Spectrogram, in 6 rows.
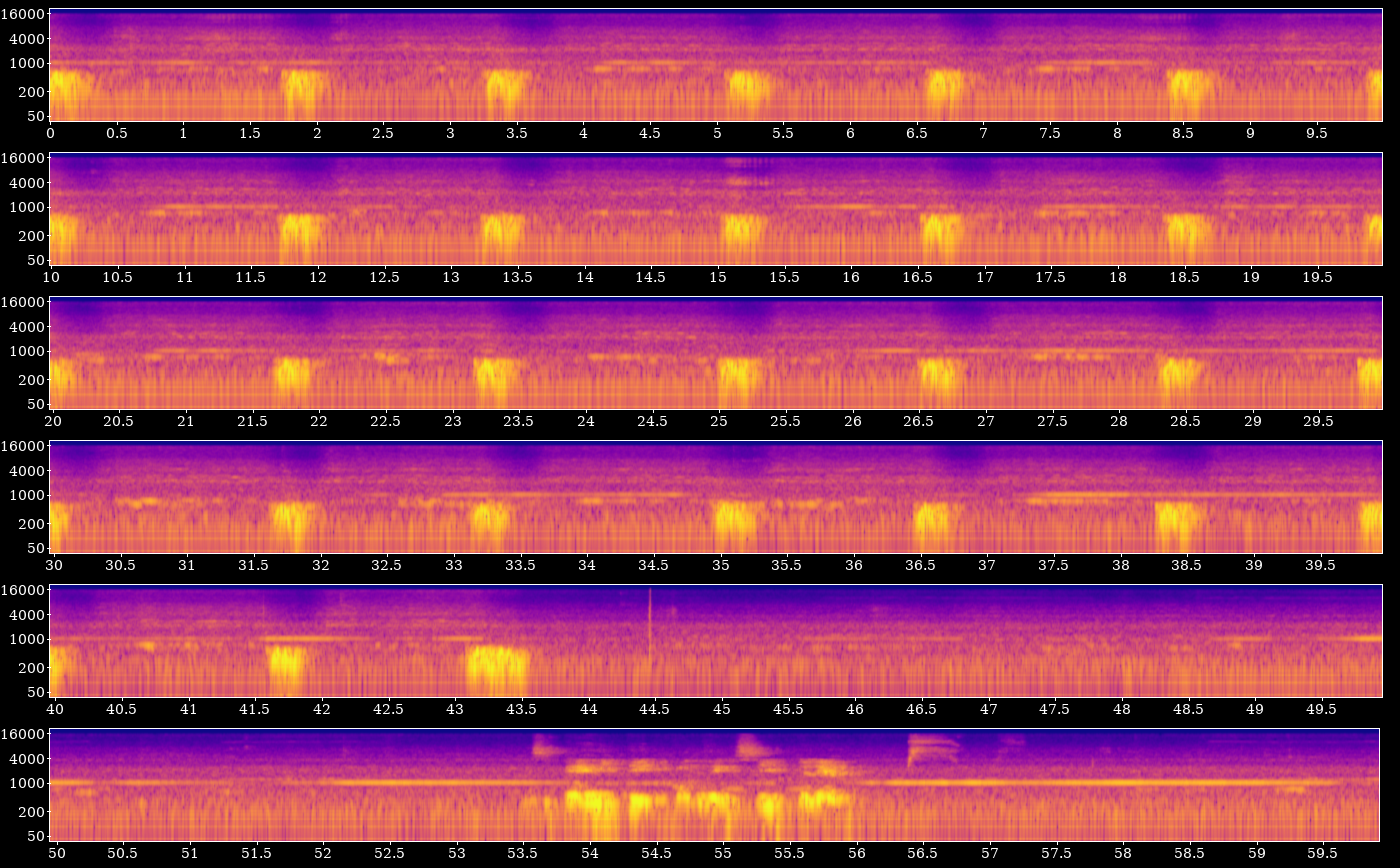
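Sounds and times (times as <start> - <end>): printer humming: 0.0 - 59.9.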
